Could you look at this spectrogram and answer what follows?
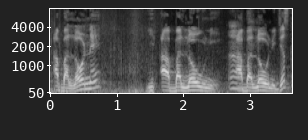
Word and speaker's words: abalone: That e at the end is not it is not silent. It takes that sound e that is the high front sound e. So you say abaloney. Abaloney. After saying aba you have a stress low then abaloney. That is the way to pronounce it.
